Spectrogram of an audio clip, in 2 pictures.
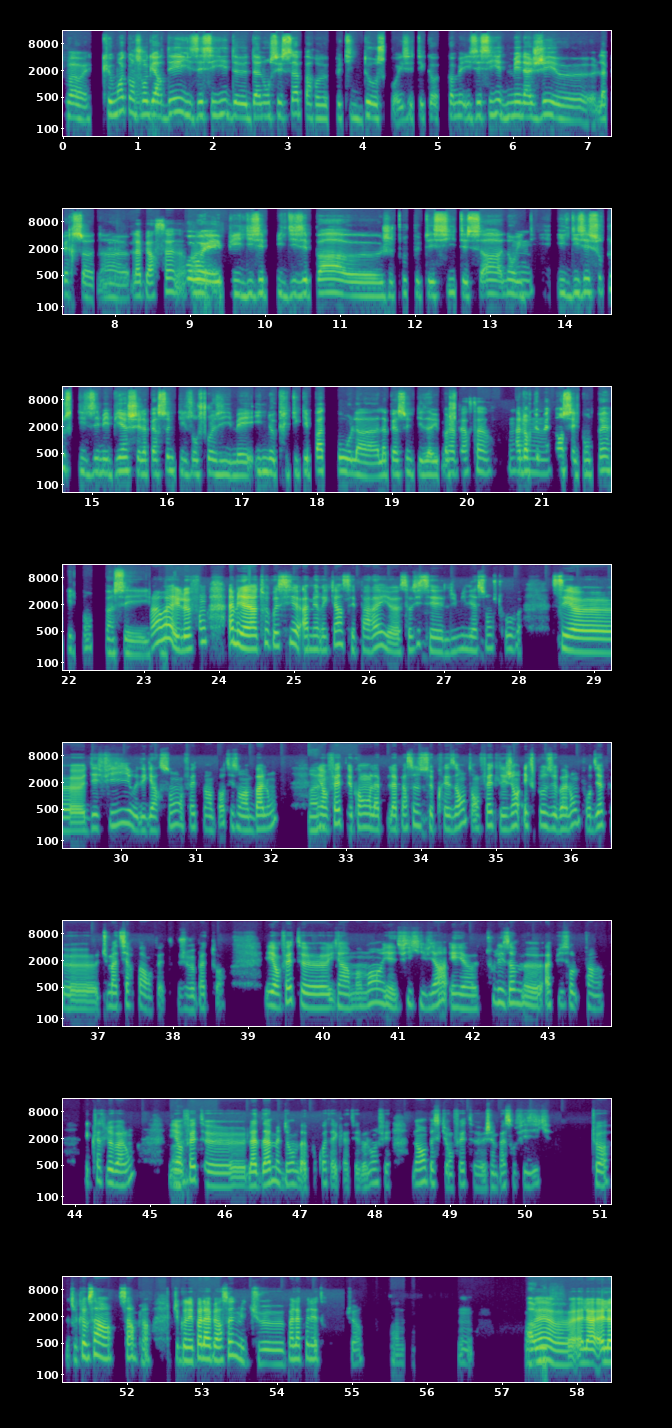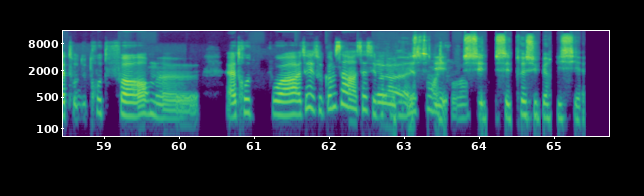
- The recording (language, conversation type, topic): French, unstructured, Que penses-tu des émissions de télé-réalité qui humilient leurs participants ?
- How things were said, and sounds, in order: static; distorted speech; unintelligible speech; other background noise; unintelligible speech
